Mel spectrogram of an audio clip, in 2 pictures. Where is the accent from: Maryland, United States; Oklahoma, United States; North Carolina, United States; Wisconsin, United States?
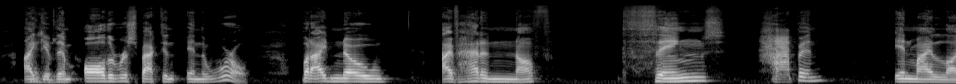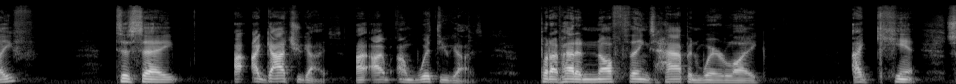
Maryland, United States; Baltimore; So the house we lived in Baltimore – that's where I grew up. I grew up in Baltimore.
